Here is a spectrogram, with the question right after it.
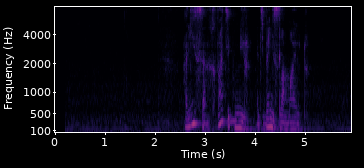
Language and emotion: Russian, angry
